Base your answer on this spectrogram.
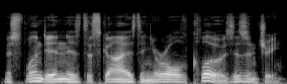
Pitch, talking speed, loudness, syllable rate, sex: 110 Hz, 210 wpm, -15 LUFS, 5.1 syllables/s, male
